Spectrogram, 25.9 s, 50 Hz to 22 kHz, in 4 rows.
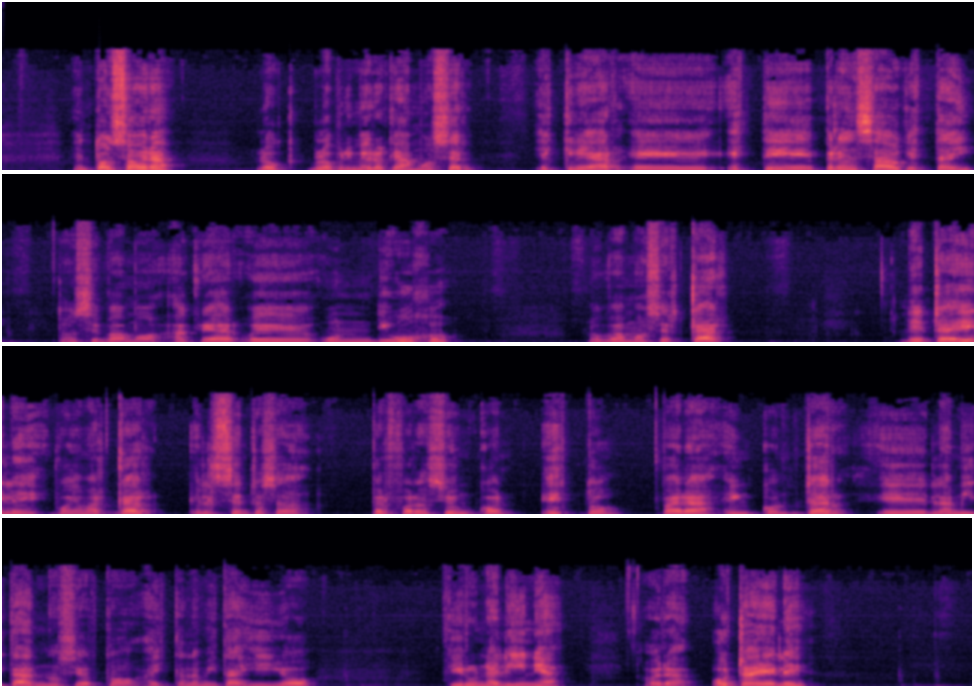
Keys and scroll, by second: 12.8 |, 17.4 ⟲, 22.5 ⟲.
